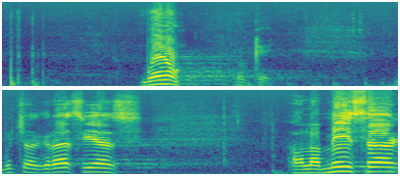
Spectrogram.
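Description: A man speaks through a microphone.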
